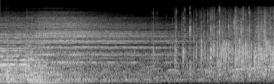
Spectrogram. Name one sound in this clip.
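A marching band holds a loud brass chord that fades away.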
